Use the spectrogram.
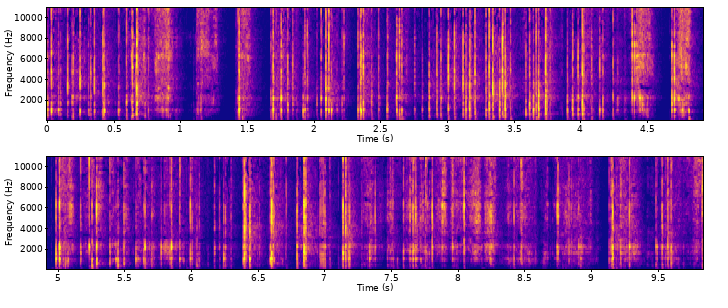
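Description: Long painted nails rapidly scratch and tap a small, thin, flat white printed Zara cardboard price tag held in both hands. The result is dense, dry, papery scratching and crinkling in quick bursts with brief pauses, bright in the midrange with almost no low end.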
